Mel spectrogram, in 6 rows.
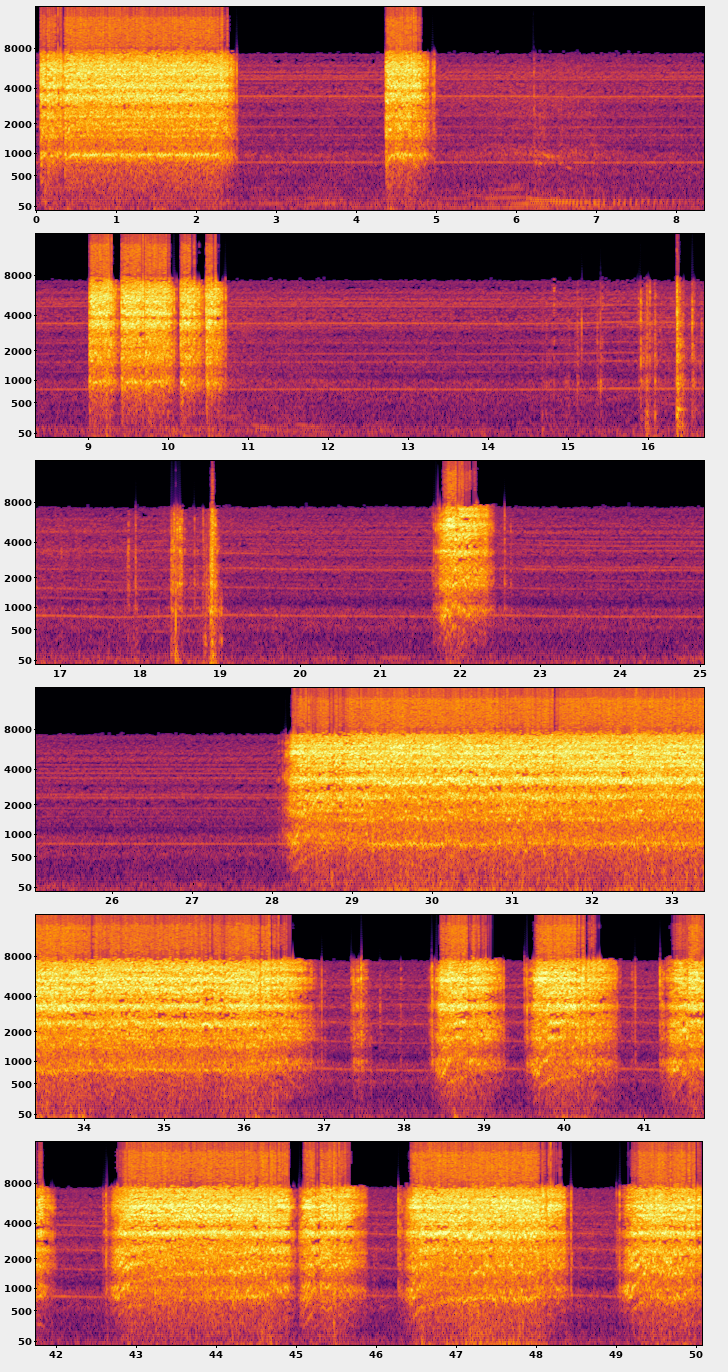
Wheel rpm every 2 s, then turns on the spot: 200, 80, 40, 0, 70, 40, 0, 0, 0, 0, 10, 10, 0, 0, 140, 190, 200, 200, 50, 40, 40, 90, 120, 110, 80.
none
